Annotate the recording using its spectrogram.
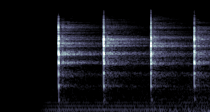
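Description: Four sharp clicks of drumsticks struck together, evenly spaced about half a second apart: a drummer's count-in at the song's tempo before the band comes in.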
